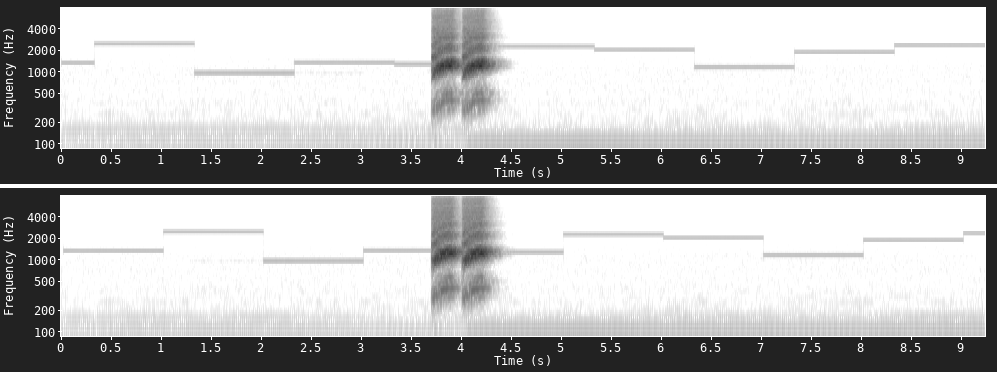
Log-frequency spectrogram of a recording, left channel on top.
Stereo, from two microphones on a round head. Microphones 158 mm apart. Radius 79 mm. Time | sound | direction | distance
3.7 | an alarm | 35° right (ahead or behind) | 1.9 m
